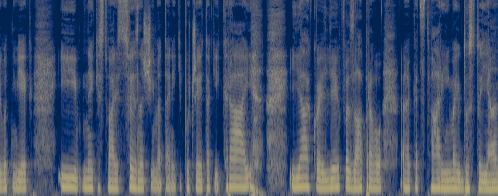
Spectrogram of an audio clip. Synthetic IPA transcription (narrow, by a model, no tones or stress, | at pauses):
iʋot̪nḭʋjeːkine̞ke̞st̪ʋaːɾisʋe̞znaːt͡ʃiima̰t̪aːjnʔḛki̥po̞t͡ʃe̞ːt̪akḭkɾaːj | ijaːkojeʎeːpʰo̞zapɾaʋo̞kad̪st̪ʋaːɾiimajud̪o̞st̪o̞jan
